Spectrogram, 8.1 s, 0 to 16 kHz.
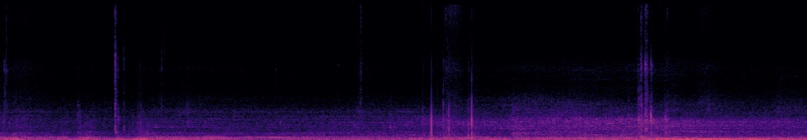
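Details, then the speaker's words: Toyota Corolla 16-valve XE with manual throttle body, idle tuned for gas, now running on gas (CNG): low steady idle around 1000 rpm with no knocks or hunting, idle correct. "तो देखें gas के ऊपर इसका RPM जो है ना तकरीबन 1000 के ऊपर आ गया। तो इस तरह भी आप गैस की सेटिंग कर सकती हैं या पेट्रोल की। अभी देखें गैस के ऊपर इसका आरपीएम बिल्कुल ठीक है, क्योंकि हमने गैस की सेटिंग की हुई है।"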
